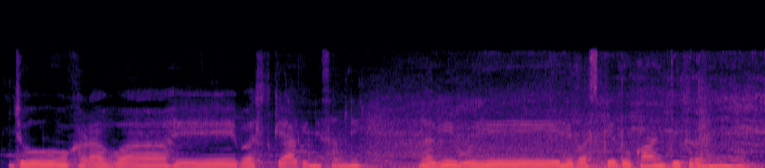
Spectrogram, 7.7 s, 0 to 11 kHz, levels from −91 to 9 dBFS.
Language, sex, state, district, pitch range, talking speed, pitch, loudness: Hindi, female, Rajasthan, Churu, 205-220 Hz, 140 wpm, 210 Hz, -33 LUFS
